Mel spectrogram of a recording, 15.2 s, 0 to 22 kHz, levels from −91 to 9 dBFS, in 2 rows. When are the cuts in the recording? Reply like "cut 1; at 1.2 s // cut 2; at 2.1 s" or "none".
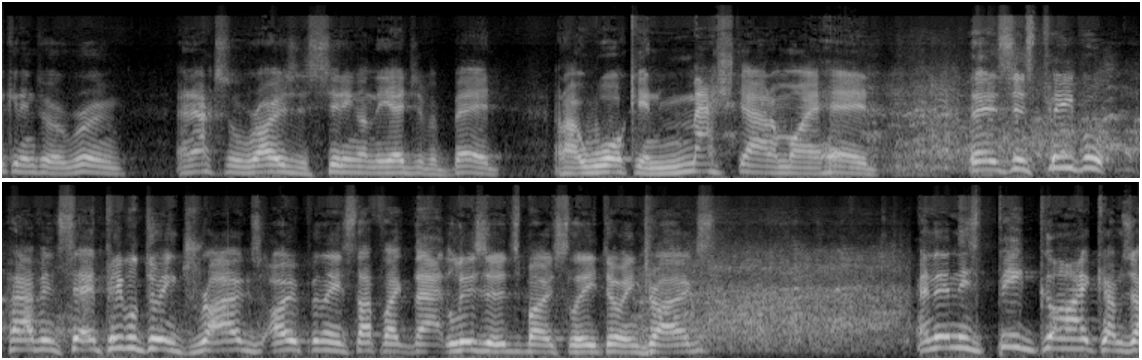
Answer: cut 1; at 6.4 s // cut 2; at 13.6 s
